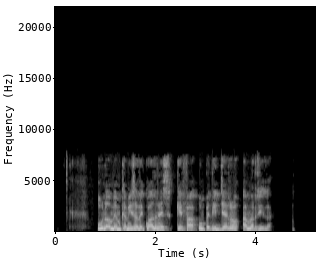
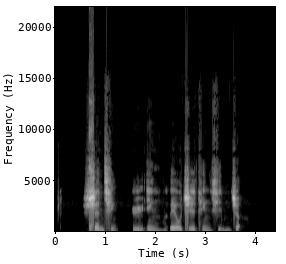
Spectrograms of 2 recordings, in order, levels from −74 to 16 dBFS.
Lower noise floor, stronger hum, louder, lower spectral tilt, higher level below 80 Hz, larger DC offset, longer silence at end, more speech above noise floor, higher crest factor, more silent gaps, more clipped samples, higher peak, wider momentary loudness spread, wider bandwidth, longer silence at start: second, -38 dBFS vs -74 dBFS; neither; about the same, -13 LUFS vs -12 LUFS; first, -4.5 dB/octave vs -0.5 dB/octave; first, -56 dBFS vs -62 dBFS; neither; first, 0.9 s vs 0.75 s; second, 25 dB vs 59 dB; about the same, 14 dB vs 18 dB; first, 0.79-0.83 s vs none; second, under 0.1% vs 0.3%; about the same, 0 dBFS vs 0 dBFS; second, 8 LU vs 21 LU; second, 8 kHz vs over 20 kHz; about the same, 0.45 s vs 0.55 s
